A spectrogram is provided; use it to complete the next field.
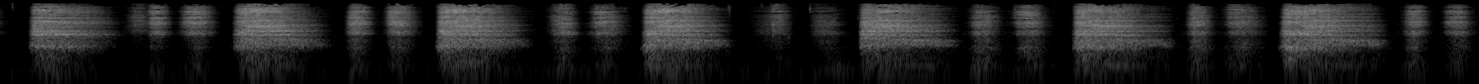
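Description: Forceful, rapid breathing during a guided breathing exercise, with loud airy inhales and exhales following one another in a steady rhythm for several seconds. No one speaks.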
